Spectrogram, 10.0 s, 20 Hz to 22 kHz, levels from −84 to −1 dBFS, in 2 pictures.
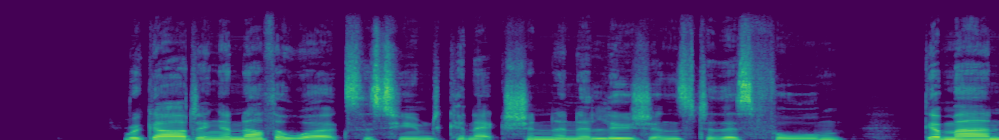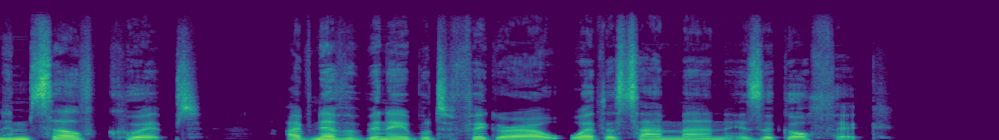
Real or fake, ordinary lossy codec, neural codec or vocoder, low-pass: real; none; none; 19.8 kHz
